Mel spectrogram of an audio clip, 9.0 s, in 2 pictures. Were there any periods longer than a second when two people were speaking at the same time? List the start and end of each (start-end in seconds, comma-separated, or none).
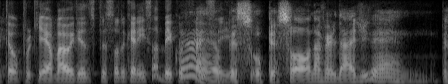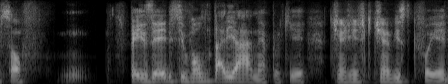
none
